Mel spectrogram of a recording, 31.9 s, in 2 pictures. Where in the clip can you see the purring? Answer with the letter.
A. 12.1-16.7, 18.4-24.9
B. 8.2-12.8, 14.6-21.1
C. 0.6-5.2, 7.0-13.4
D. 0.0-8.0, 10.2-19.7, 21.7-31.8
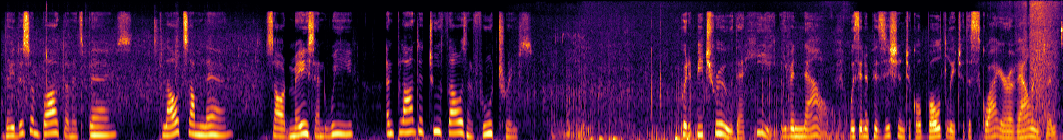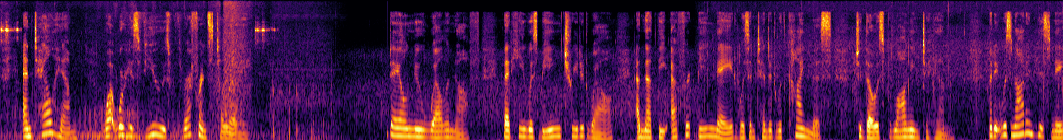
B.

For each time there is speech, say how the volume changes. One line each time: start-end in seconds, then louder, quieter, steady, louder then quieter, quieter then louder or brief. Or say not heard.
0.0-8.0 steady
10.2-19.7 steady
21.7-31.8 steady.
